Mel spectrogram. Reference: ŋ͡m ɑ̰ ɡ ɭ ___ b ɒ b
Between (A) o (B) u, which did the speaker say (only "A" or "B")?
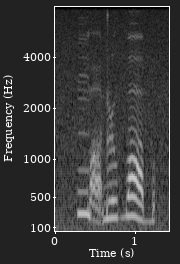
B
